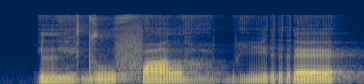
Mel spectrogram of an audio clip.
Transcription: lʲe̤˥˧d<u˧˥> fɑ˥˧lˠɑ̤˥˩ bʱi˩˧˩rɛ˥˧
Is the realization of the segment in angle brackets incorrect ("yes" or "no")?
no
